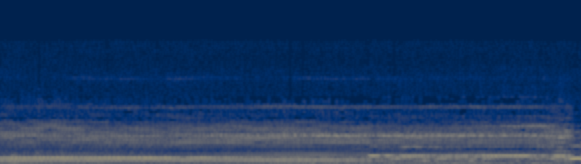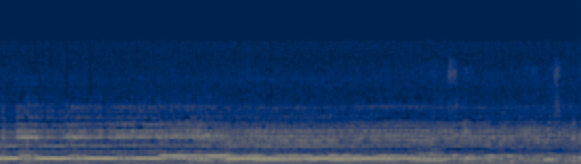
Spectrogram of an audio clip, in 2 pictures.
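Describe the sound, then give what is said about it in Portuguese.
A motor launch's engine drones steadily and loudly throughout, with a deep rumble and sustained tonal hum, as if heard from on board while the boat runs across the water. “Vamos depressa para não perdermos também a próxima lancha.”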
